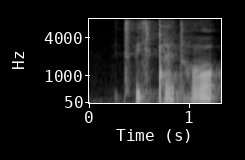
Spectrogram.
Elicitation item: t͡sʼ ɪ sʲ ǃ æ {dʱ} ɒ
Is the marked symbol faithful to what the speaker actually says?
yes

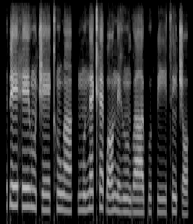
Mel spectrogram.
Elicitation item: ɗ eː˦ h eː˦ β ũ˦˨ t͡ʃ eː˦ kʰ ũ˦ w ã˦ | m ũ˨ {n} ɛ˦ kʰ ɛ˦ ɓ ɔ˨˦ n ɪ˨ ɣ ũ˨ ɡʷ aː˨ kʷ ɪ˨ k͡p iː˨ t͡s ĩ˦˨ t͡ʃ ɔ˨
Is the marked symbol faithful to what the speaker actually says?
yes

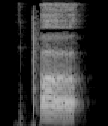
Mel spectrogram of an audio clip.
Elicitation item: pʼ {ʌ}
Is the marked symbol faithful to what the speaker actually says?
yes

